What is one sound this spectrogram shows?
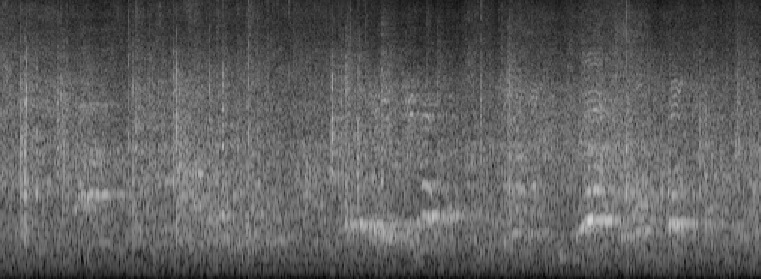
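Young men shout to each other across an echoing rink.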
